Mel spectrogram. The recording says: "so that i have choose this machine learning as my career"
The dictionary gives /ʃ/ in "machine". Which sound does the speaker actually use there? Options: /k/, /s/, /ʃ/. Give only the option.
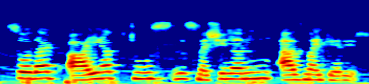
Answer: /ʃ/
